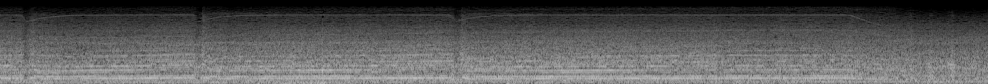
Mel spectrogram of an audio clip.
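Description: A racing car engine screams at high pitch, climbing through quick gear shifts.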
